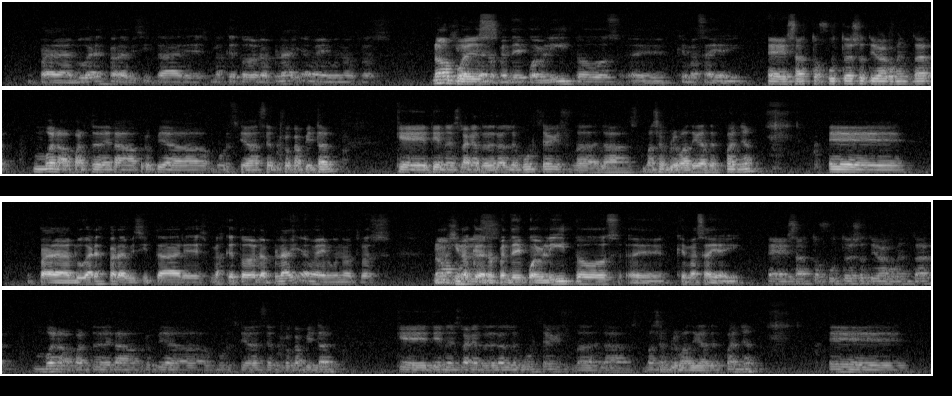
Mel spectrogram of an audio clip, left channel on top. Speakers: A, on the right (about 55°); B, on the left (about 45°).
A: para lugares para visitar, es más que todo la playa, o hay algún otros,
B: No,
A: me imagino
B: pues
A: que de repente hay pueblitos, eh, ¿qué más hay ahí?
B: eh, exacto, justo eso te iba a comentar. Bueno, aparte de la propia Murcia Centro Capital, que tienes la Catedral de Murcia, que es una de las más emblemáticas de España, eh,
